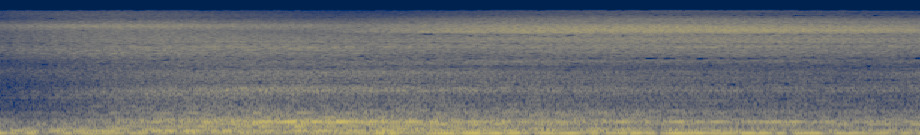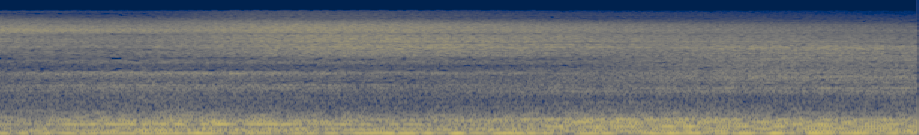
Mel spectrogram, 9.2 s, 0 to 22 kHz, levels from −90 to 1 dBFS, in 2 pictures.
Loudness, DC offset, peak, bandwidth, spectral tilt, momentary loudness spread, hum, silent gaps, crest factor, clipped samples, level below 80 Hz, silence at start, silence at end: -20 LUFS; under 0.1%; -6 dBFS; 16 kHz; -3 dB/octave; 4 LU; none; none; 14 dB; under 0.1%; -28 dBFS; 0 s; 0 s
